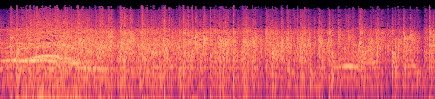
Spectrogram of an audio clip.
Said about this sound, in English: Don't applaud.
